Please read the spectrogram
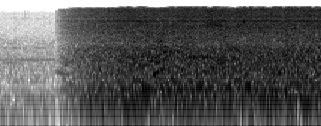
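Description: A brief quiet, then about half a second in the steady rushing of a fast, muddy flood torrent sets in and holds.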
